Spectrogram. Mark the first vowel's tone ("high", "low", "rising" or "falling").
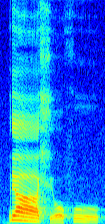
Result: falling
